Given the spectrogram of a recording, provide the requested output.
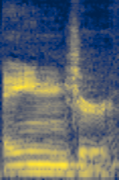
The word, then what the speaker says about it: Ainger: Timothy danger and I was informed that's exactly how you pronounce it it's a ing er it's pronounced Ange er and he says he gets other versions all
